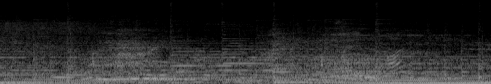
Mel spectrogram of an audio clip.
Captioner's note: indistinct chatter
